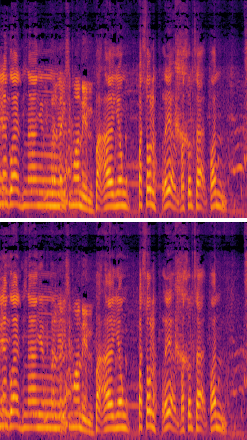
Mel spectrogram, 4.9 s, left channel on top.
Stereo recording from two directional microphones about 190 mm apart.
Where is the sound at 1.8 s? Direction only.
5° left (ahead or behind).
